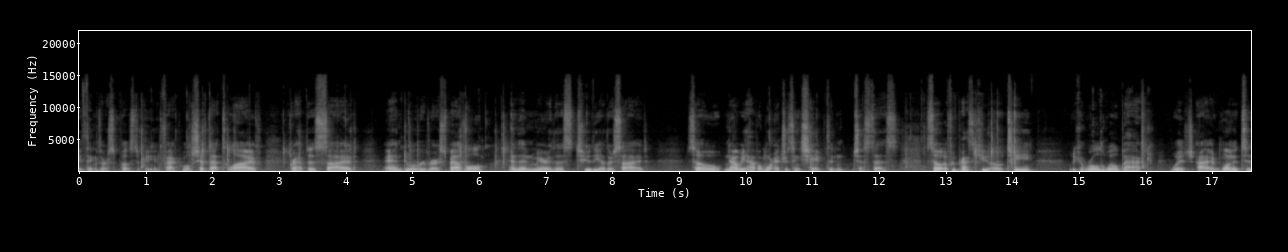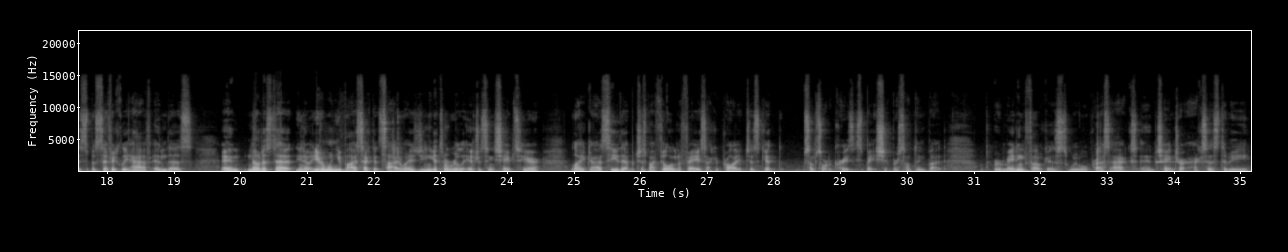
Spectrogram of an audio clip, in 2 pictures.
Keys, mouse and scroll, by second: 1.0 shift+click, 1.6 shift+middle click, 1.7 shift+scroll up 3, 2.2 3, 2.6 click, 3.0-3.9 scroll up 3, 3.1 q, 3.9 ctrl+click, 4.8 click, 5.2-5.8 scroll down 7, 5.7 1, 6.1 click, 6.3 alt+click, 6.4 x, 6.7-7.6 scroll down 3, 7.6 click, 8.0 middle click, 10.9 scroll down 3, 11.1 shift+middle click, 12.3 middle click, 12.4-13.5 scroll up 4, 12.5 shift+middle click, 13.5-14.0 typing, 15.1-16.0 scroll down 1, 16.0-17.0 shift+scroll down 2, 22.3 f, 32.9 x.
